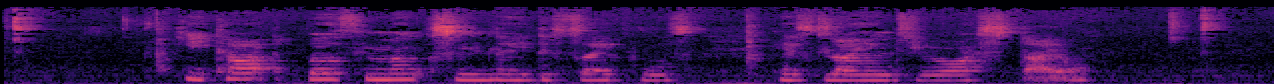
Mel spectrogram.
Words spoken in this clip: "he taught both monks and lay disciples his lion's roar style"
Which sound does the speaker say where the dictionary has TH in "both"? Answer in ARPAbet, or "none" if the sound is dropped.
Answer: TH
